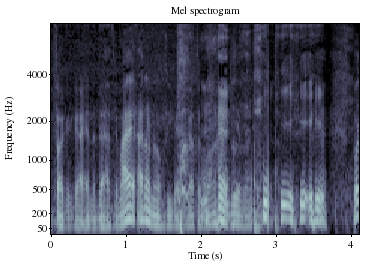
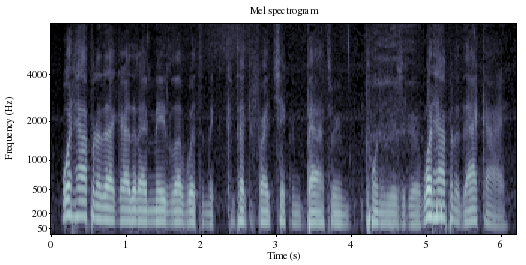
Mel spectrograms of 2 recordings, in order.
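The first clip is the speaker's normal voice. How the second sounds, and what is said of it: Imitates another person's voice. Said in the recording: “That was my imitation of Ricky.”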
